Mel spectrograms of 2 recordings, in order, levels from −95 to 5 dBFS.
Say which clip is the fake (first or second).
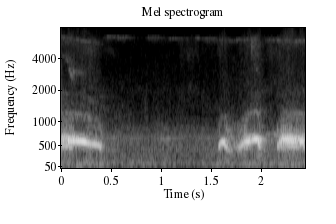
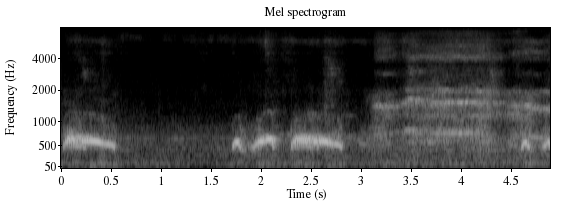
second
